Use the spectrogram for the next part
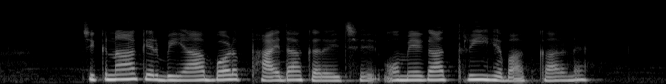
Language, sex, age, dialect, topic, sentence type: Maithili, female, 36-40, Bajjika, agriculture, statement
